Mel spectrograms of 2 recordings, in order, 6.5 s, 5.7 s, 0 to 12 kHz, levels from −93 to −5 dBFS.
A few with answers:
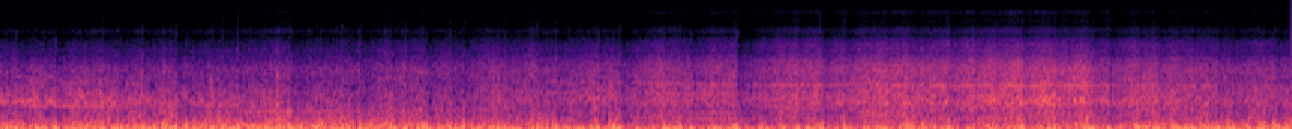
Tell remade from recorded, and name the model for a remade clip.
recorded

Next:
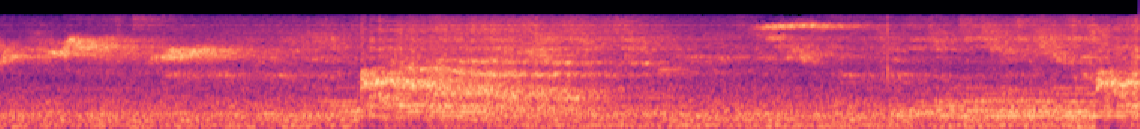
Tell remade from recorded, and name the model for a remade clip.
remade, codec, DAC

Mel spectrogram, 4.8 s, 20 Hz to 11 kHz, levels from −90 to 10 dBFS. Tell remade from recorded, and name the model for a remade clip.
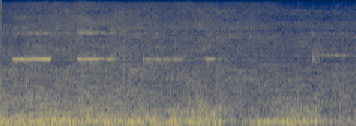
remade, codec, SNAC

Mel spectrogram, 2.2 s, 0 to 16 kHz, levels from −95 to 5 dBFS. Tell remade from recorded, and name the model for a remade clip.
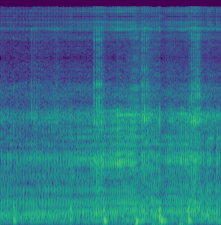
recorded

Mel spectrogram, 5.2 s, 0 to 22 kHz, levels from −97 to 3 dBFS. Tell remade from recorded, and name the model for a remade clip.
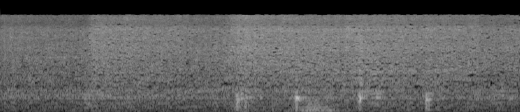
recorded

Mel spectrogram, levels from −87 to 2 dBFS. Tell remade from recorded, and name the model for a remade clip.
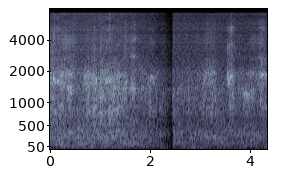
remade, autoencoder, DAC-VAE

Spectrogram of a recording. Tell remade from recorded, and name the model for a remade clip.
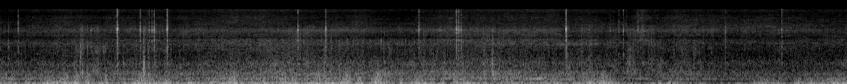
remade, vocoder, BigVGAN v2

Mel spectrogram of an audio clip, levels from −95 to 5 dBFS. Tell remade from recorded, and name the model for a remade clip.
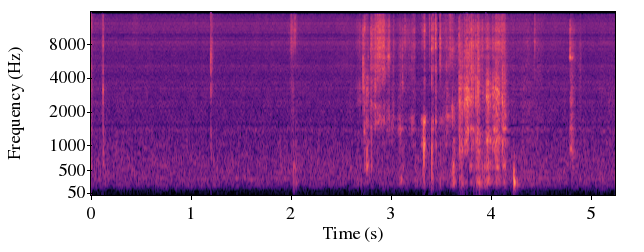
remade, autoencoder, DAC-VAE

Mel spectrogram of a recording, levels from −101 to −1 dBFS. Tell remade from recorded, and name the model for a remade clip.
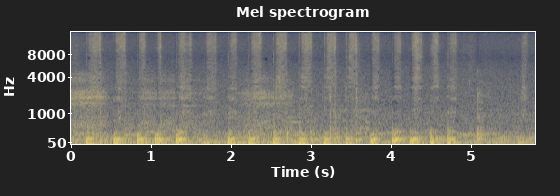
recorded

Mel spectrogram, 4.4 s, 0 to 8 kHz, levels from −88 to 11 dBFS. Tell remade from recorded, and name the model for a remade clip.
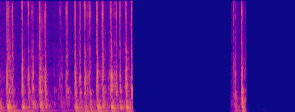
recorded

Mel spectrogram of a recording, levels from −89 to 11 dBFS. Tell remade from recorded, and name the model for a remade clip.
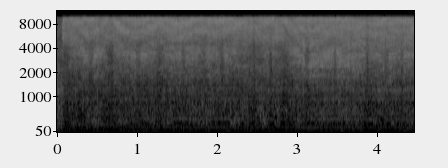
remade, vocoder, Vocos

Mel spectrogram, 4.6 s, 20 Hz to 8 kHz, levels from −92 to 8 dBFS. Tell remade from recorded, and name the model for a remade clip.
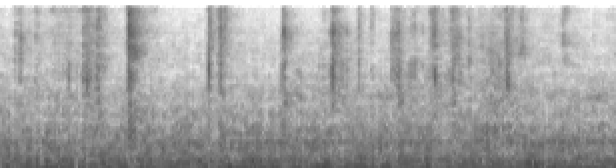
remade, vocoder, Vocos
